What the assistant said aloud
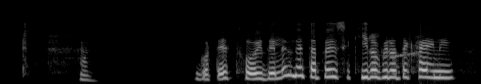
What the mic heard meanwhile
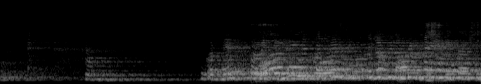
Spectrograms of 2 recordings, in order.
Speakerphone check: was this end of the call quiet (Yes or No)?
No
